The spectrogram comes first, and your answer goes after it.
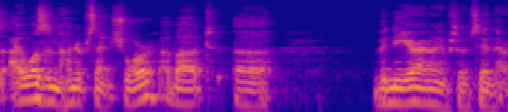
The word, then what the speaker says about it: Vanir: In Norse mythology, the Vanir, actually tells you how to spell it. Yeah, that's how you say it. Vanir, yeah. Singular Vanir.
